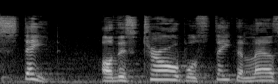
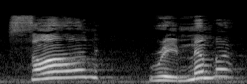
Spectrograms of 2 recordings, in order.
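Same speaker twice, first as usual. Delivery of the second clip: higher, louder solemn address; Abraham's reply; 9 semitones higher, 5 dB louder, slower than usual. Acted. Abraham reminding the rich man, solemn raised voice. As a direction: say remember gravely. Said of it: "this is Abraham's reply".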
